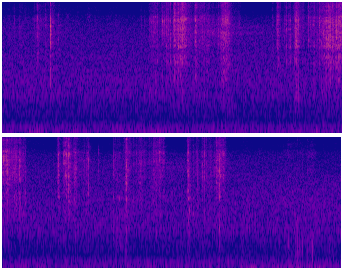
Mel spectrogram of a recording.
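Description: A knife scrapes butter across toasted bread.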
